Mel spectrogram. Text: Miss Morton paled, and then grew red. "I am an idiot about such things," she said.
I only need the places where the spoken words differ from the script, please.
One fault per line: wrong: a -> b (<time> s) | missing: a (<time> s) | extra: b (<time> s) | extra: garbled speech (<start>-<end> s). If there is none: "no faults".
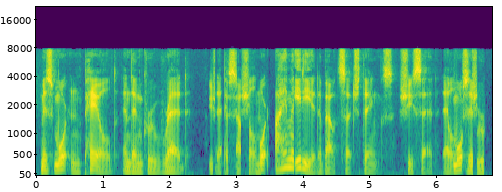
extra: garbled speech (2.6-3.5 s)
missing: an (3.8 s)
extra: garbled speech (6.1-6.7 s)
